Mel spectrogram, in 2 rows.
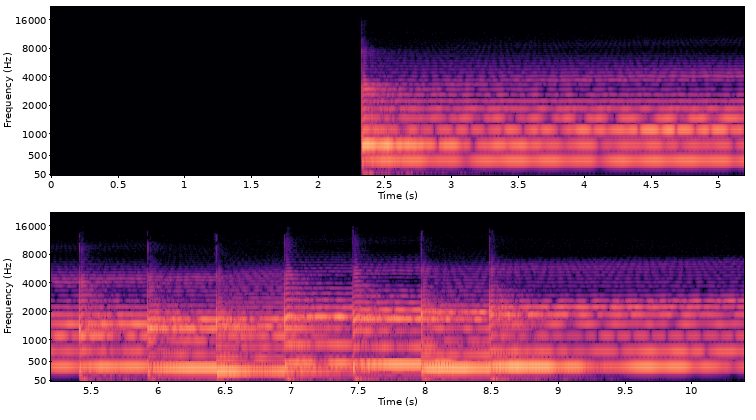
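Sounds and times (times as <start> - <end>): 
synth: 2.4 - 10.3.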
